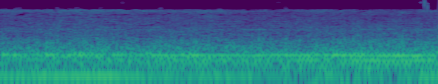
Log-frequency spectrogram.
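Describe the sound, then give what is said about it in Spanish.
Military vehicles advancing near Kharkiv during wartime produce a dense, steady low engine rumble and droning roar, continuous and loud with no talk. “Son los carros militares avanzando en este caso sobre Kharkov”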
